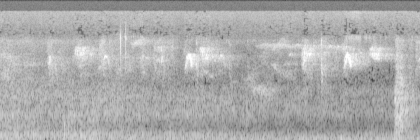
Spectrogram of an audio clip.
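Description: Small birds chirping, short high chirps repeated every second or so, over a steady low rumble. A brief, louder sound comes right at the end.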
